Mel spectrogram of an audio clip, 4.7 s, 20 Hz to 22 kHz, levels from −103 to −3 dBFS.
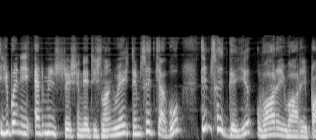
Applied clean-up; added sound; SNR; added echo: neural mask model DeepFilterNet 3.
